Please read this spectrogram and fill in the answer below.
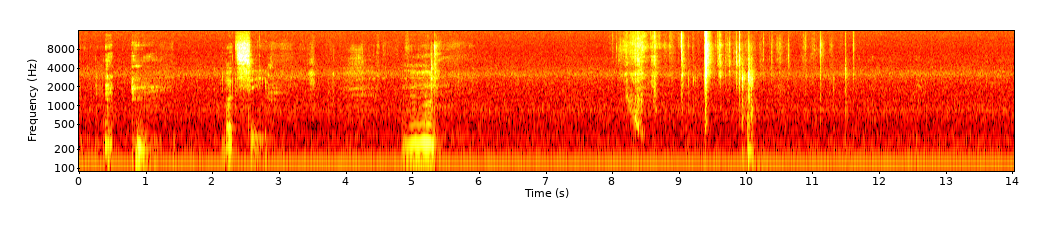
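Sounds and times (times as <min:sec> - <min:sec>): steady low hum: 0:00.0 - 0:14.0
handling rustle: 0:08.0 - 0:11.8
sharp handling clicks: 0:08.6 - 0:11.8.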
